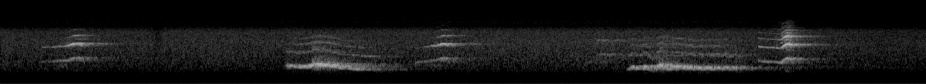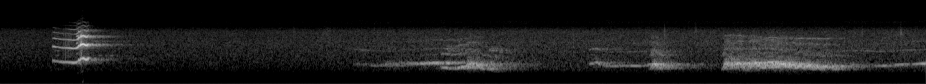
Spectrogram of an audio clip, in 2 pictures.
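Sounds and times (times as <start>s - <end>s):
tawny owl calls: 0.4s - 1.2s, 2.8s - 4.9s, 5.9s - 8.3s, 9.8s - 10.6s, 12.8s - 18.5s.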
